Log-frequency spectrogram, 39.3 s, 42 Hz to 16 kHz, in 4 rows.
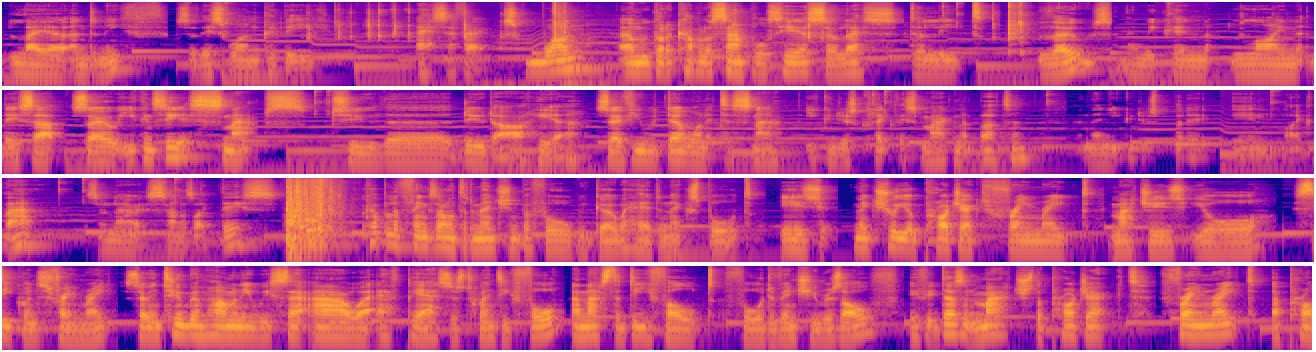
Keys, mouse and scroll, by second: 1.4 click, 2.1-3.7 typing, 4.0 Return, 4.6 click, 5.9 b, 6.6 click, 6.7 a, 6.9 click, 8.3 click, 9.8-10.3 scroll up 1, 10.3 click, 16.2 click.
